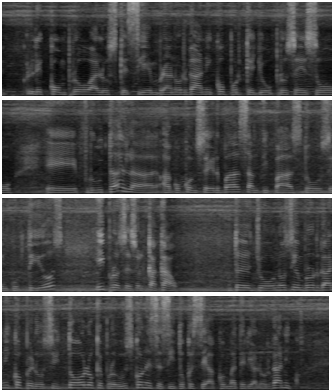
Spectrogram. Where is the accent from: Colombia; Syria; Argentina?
Colombia; Cali, Valle del Cauca; Yo soy una persona que soy caleña. Hace 15 años me fui por una situación puntual a vivir 6 meses al campo y ya llevo 15 años viviendo en el campo, en Pueblo Pance.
